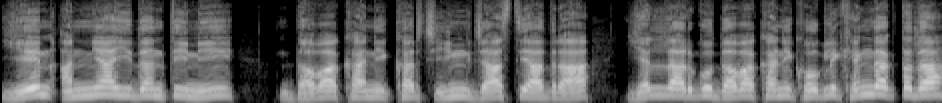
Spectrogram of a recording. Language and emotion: Kannada, angry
